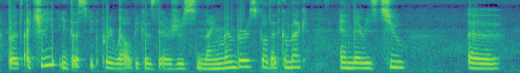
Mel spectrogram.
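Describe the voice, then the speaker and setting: A fairly high-pitched woman with a French accent and ordinary pitch variation. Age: 20s. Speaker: collector vlogger. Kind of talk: show-and-tell flip through. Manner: halting, many fillers.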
